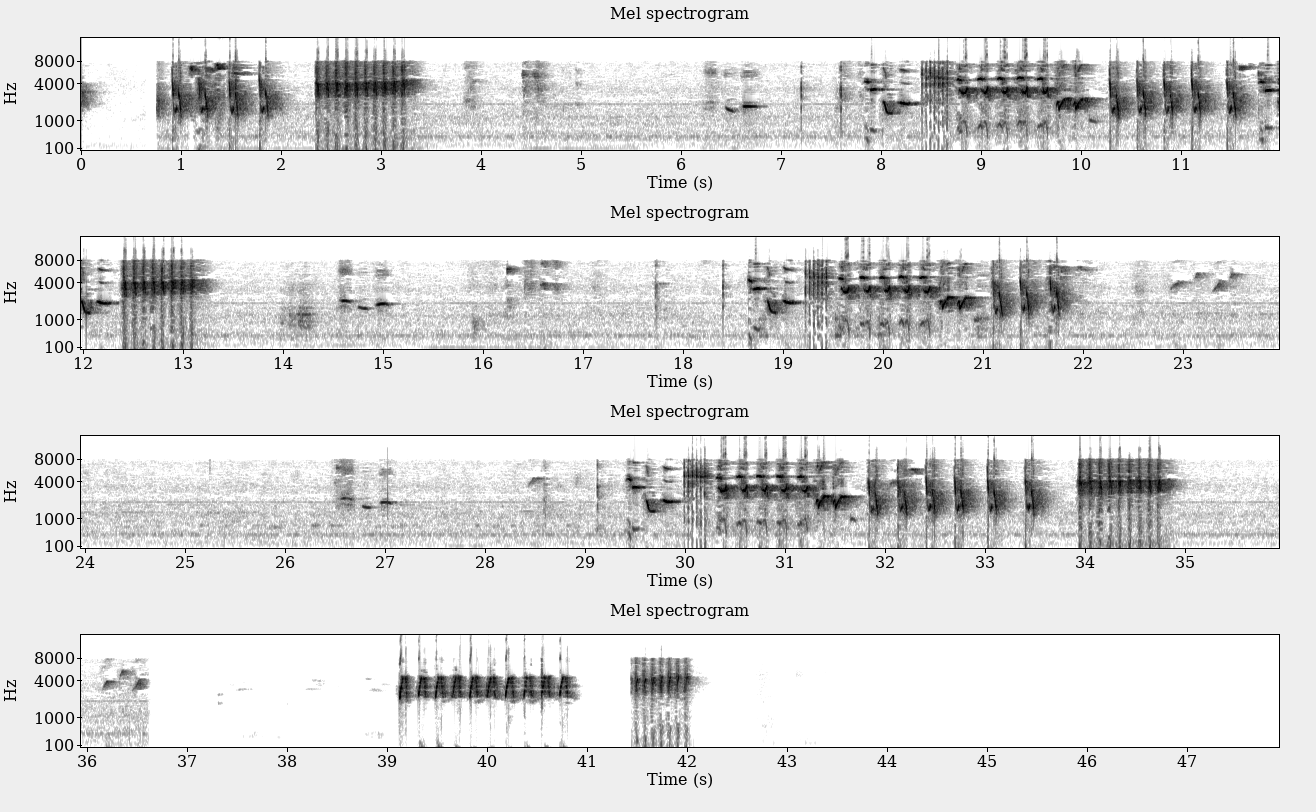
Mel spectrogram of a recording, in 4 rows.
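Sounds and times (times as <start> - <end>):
bird chattering song: 0.0 - 4.8, 7.7 - 13.4, 18.6 - 22.2, 26.3 - 27.2, 28.4 - 35.0, 37.3 - 42.2
faint steady hum: 0.0 - 36.6.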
